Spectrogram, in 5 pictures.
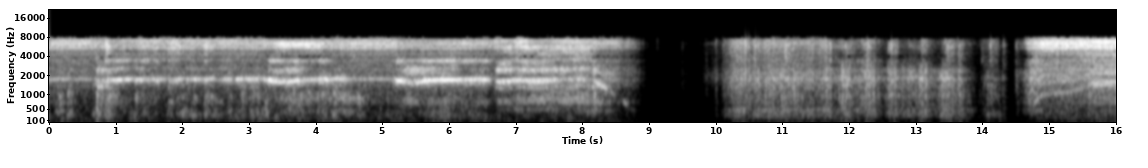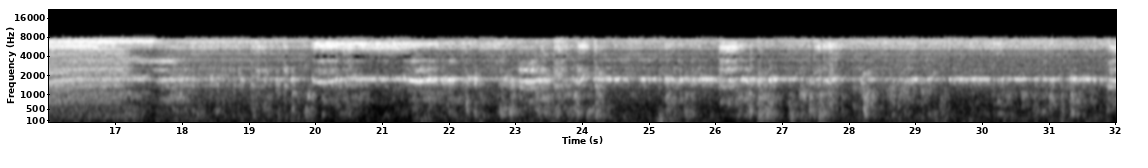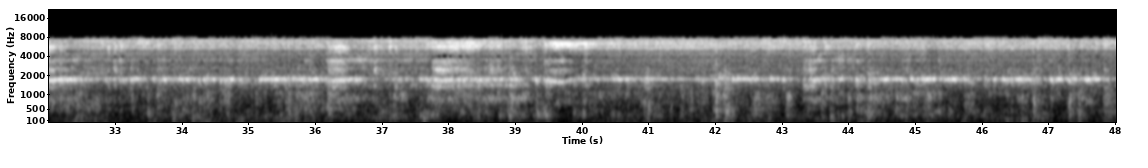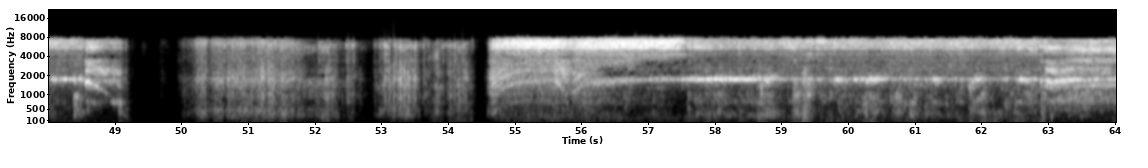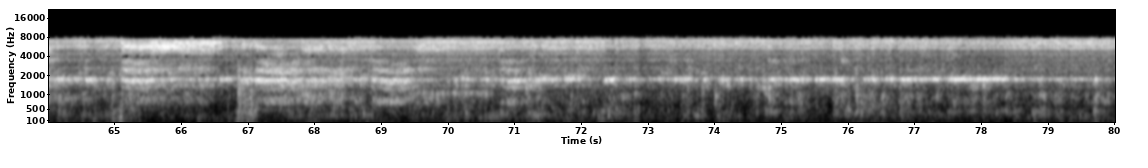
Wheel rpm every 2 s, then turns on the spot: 230, 230, 230, 220, 40, 10, 20, 100, 220, 230, 230, 230, 230, 230, 230, 230, 230, 230, 230, 230, 230, 230, 230, 230, 70, 20, 20, 130, 220, 230, 230, 230, 230, 230, 230, 230, 230, 230, 230, 230.
10-14 50-54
